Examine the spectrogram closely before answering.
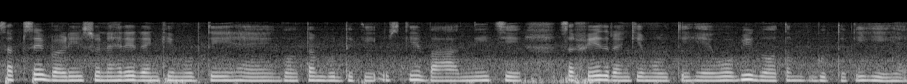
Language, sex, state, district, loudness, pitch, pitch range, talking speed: Hindi, female, Uttar Pradesh, Budaun, -17 LUFS, 185 Hz, 175-190 Hz, 165 wpm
